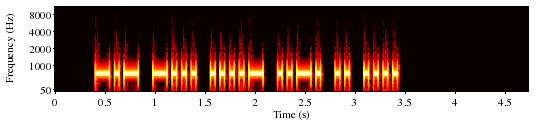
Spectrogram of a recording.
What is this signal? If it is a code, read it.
Morse code, heard as a keyed tone, about 27 wpm, 700 Hz. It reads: KB4FIH
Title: Speed Racing - USA 2x3 Call Signs 25wpm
